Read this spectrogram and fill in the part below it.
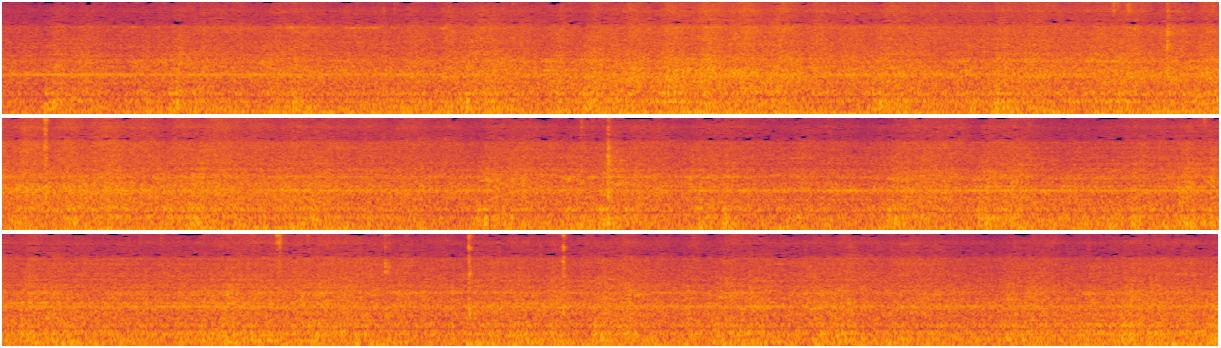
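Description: A railroad crossing bell rings.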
